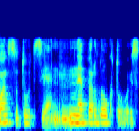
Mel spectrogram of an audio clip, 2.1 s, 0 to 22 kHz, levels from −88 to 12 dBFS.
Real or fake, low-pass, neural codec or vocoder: real; 7.2 kHz; none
